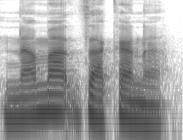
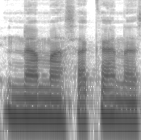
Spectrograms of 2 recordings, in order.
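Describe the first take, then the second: First: The second word begins with a Z sound. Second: The second word begins with an S sound. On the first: The speaker calls it right. "se dice nama zakana" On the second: The speaker calls it wrong. "no se dice nama sakana"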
